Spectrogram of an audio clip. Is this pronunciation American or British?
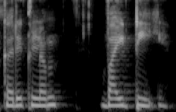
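American. It is said with an American pronunciation. "in American English, we say it as"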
